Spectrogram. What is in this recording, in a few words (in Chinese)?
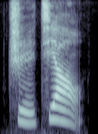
"指教", Chinese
